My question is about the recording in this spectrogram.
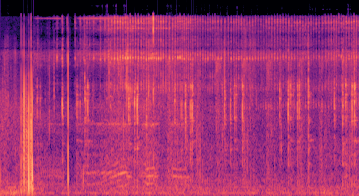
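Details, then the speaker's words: Ancheer folding electric bike: light, irregular ticking and ratchet-like clicks from the hub motor, heard only when riding; no other source could be identified. "there's something clicking and there we can't identify anything else that the click is coming from so it's definitely coming from in there and it only does it when I ride it"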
